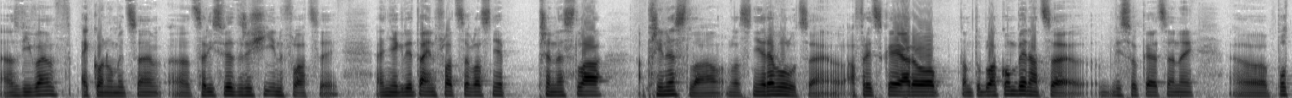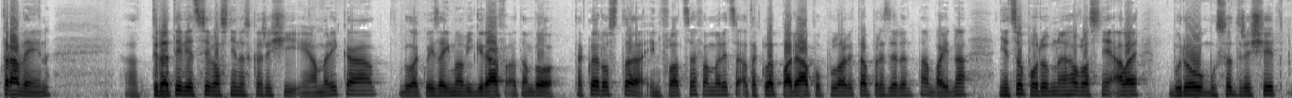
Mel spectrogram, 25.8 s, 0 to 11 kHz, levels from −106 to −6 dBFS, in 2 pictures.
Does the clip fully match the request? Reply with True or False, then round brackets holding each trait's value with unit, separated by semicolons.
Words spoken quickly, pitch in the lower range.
False (135 wpm; 120 Hz)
